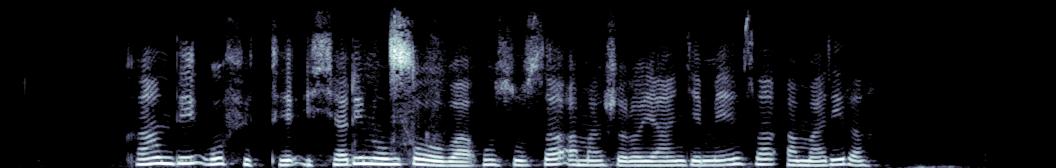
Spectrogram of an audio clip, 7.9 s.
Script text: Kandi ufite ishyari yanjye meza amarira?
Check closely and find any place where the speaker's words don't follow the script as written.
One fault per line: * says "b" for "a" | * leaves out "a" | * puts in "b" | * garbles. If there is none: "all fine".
* puts in "n'ubwoba Uzuza amajoro"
